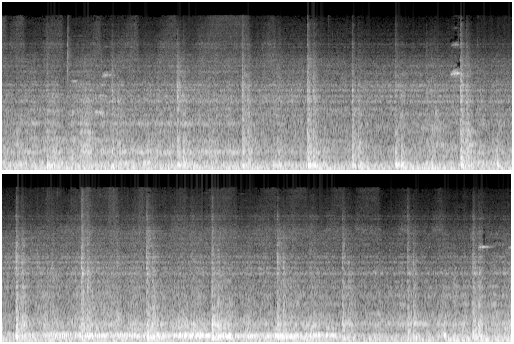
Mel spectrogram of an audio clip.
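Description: Running sound of a local electric train, heard from inside the passenger car: a steady rumble of wheels on rail with a constant hum and short clicks about once a second. The rumble swells about halfway through and eases off near the end.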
